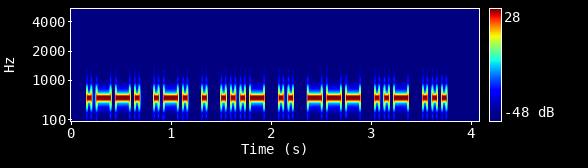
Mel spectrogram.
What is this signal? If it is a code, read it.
Morse code, heard as a keyed tone, about 25 wpm, 600 Hz. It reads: PREVIOUS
